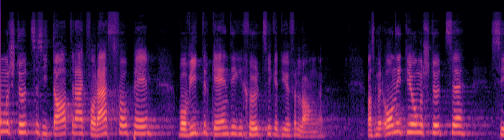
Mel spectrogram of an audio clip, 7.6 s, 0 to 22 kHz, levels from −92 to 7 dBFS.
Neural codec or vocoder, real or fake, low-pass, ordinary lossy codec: none; real; 14.4 kHz; Opus, 24 kbps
